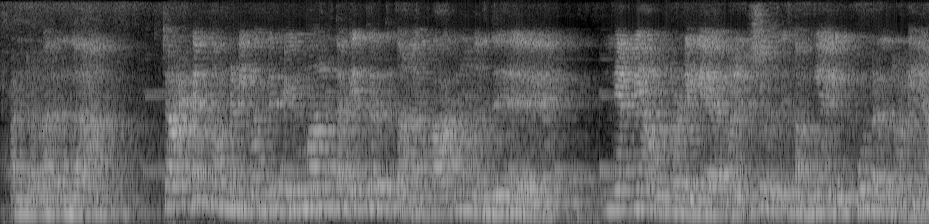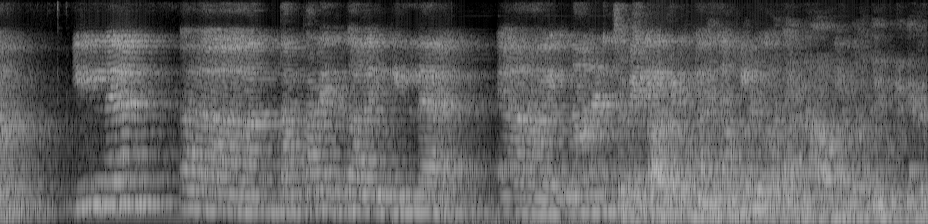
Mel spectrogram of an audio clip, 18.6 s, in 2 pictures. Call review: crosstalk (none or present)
present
